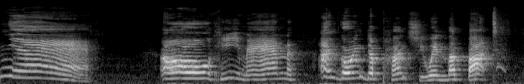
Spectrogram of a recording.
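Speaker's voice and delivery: very loud, high-pitched, taunting cartoon-villain voice. Missing the eighties cartoon, quoting its villain: Skeletor voice. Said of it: "in that Skeletor voice".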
